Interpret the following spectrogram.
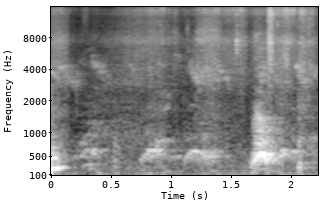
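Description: Puppies vocalising as they play-fight: faint whining, then one louder short yelp near the end.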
